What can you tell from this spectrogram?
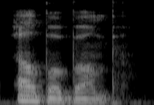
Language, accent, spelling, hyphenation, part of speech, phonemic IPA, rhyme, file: English, General American, elbow bump, el‧bow bump, noun, /ˌɛlboʊ ˈbʌmp/, -ʌmp, En-us-elbow bump.oga
- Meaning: 1. A hit to the elbow; also, an injury to the elbow caused by such a hit 2. A hit or jab made with the elbow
